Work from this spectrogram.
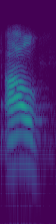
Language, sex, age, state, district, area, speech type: Manipuri, male, 60+, Manipur, Thoubal, rural, conversation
